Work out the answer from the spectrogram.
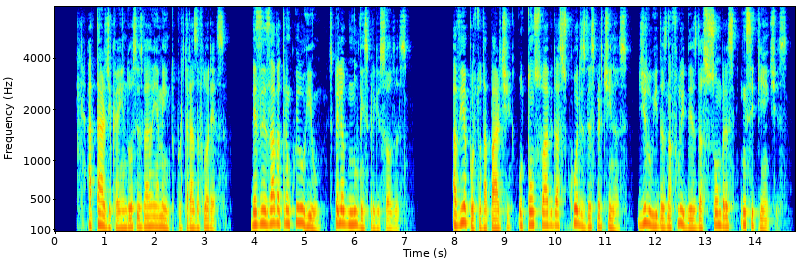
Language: Portuguese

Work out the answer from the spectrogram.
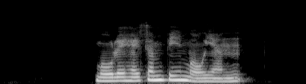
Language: Cantonese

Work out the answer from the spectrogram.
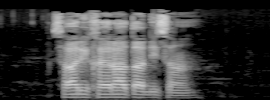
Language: Khetrani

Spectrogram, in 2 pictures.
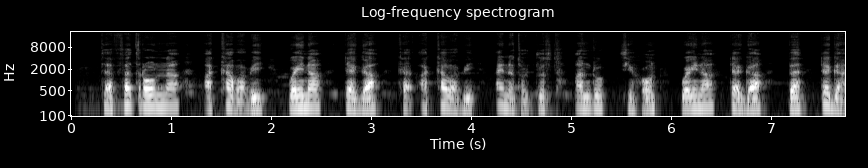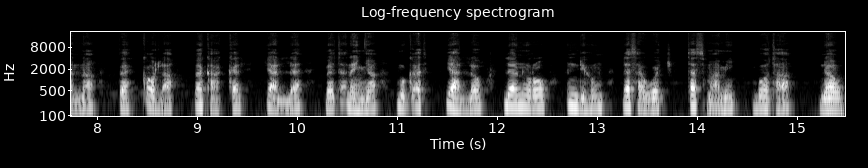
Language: Amharic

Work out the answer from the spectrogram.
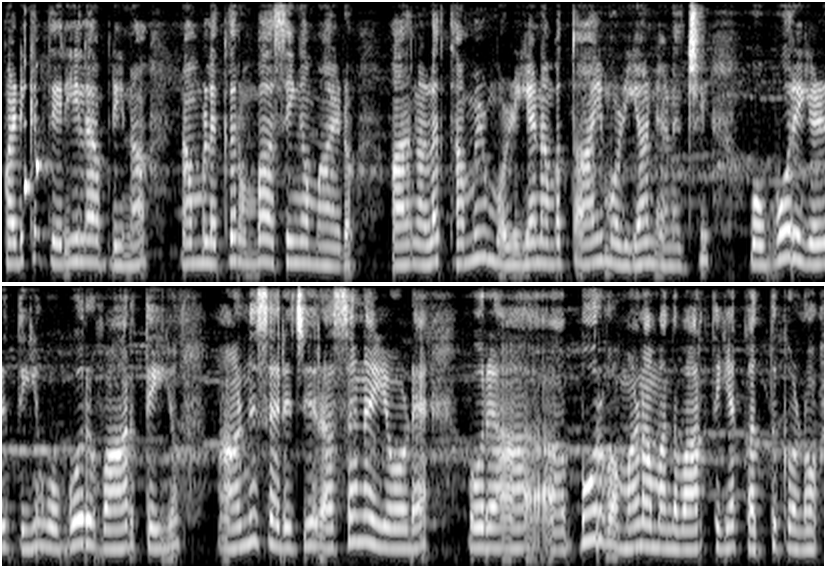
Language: Tamil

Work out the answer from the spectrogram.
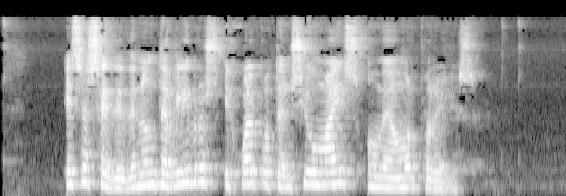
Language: Galician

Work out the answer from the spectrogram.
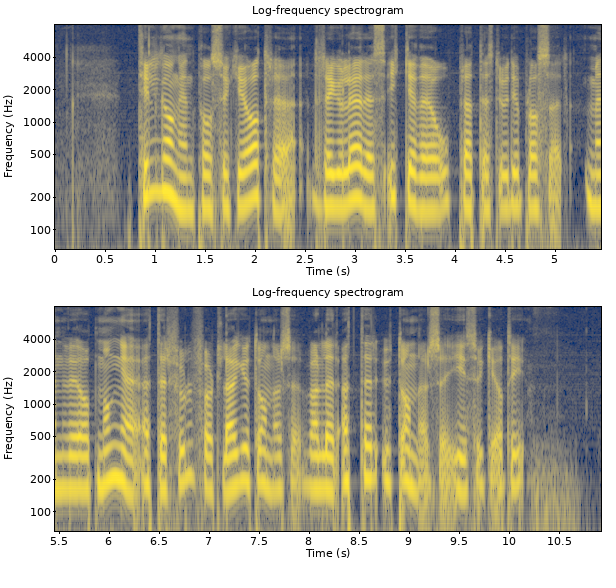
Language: Norwegian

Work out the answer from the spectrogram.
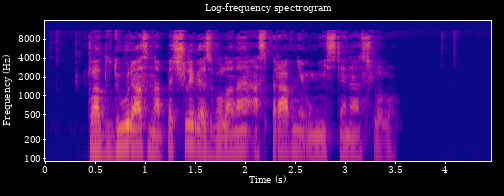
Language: Czech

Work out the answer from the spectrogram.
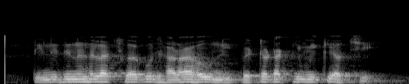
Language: Odia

